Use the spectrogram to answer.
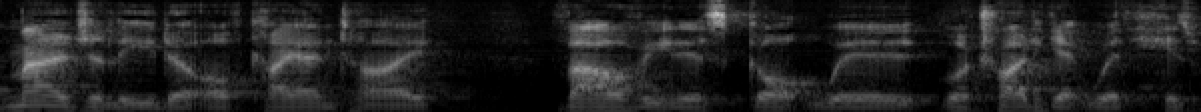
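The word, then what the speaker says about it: Val Venis: You say Rock, all I keep thinking of now is there was a storyline where this guy called Val Venus, because his name rhymes with penis, his finishing move was called the Money Shot.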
